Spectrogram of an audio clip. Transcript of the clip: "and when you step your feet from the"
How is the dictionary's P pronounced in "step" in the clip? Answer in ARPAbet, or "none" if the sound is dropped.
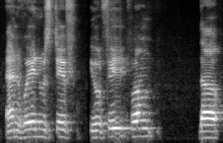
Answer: F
